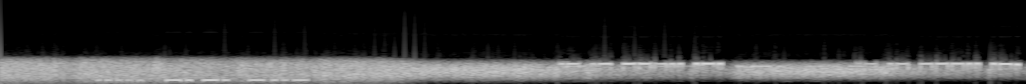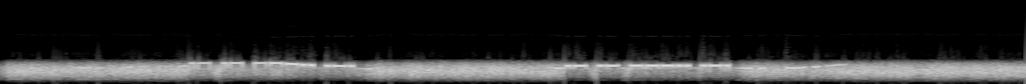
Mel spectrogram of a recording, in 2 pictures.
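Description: Radio static hisses steadily, turning thinner and narrower after a few seconds.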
